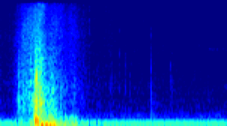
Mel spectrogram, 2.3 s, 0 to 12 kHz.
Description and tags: bag down 2
Can be used for body hits possibly.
